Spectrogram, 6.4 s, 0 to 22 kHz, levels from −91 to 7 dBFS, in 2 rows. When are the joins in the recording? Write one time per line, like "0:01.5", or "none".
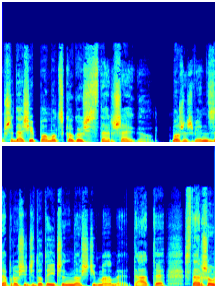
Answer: none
